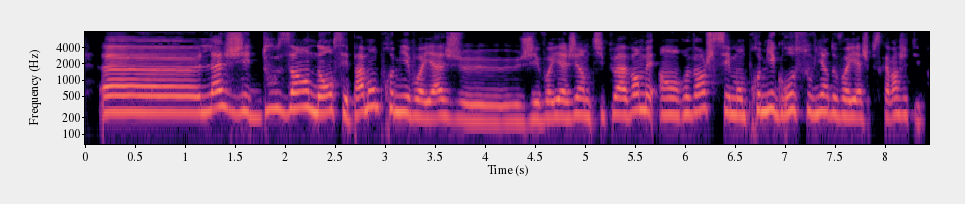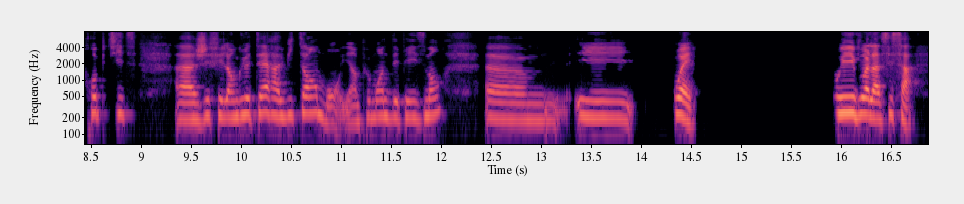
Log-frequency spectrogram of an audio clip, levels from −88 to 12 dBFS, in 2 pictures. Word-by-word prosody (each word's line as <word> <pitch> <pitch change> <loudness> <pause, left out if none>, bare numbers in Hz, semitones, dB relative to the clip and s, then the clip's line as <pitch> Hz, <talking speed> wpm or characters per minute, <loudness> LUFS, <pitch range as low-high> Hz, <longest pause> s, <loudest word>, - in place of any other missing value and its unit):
Heu, 245 - +3 0.9
là, 290 +5 +3
j'ai 265 -3 0
12 275 +6 -3
ans, 300 +1 +4
non 255 -1 +4
c'est 255 -4 -2
pas 245 +2 +2
mon 320 +3 +2
1er 260 -5 0
voyage, 205 -2 0
heu, 170 -1 -3
j'ai 180 +3 -4
voyagé 200 +3 -1
un 225 -1 -1
petit 220 +2 -8
peu 240 +3 -3
avant 235 +4 +2
mais 275 -2 0
en 230 -1 -1
revanche, 260 +5 -1
c'est 260 - -2
mon 225 -2 0
1er 275 +4 +1
gros 245 +4 0
souvenir 260 -1 -2
de 240 - -2
voyage 215 -2 0
parce - - -14
qu'avant, 220 +2 -3
j'étais 230 -7 -9
trop 210 +9 -4
petite. 240 -1 -10 0.4
Heu, 190 0 +3
j'ai 200 +4 -2
fait 215 +1 -4
l'Angleterre 230 +4 0
à 220 - +1
8 220 +3 -7
ans. 245 0 +1
Bon 165 -8 -6
il - - -12
y - - -8
a - - -7
un - - -8
peu 175 +5 -12
moins 210 +1 -4
de 210 - -5
dépaysement. 205 +4 -5 0.4
Hem, 185 -2 -3 0.3
et 200 -3 -4 0.4
ouais! 215 -8 +6 1.4
Oui, 245 0 +6
voilà, 225 -4 +7
c'est 195 +4 -6
ça. 230 - +1
225 Hz, 200 wpm, -23 LUFS, 200-250 Hz, 1.4 s, voilà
